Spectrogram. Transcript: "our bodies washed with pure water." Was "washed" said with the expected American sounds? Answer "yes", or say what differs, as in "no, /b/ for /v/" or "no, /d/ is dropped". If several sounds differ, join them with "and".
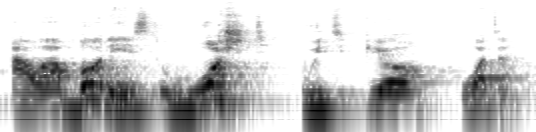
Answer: yes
